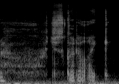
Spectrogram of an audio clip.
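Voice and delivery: a soft whisper to herself; whispered thought. Retold or imitated. Alone in the bathroom, whispering to herself. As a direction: breathe it out, barely voiced.

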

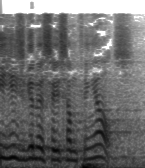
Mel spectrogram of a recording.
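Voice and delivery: ordinary talk

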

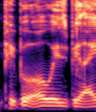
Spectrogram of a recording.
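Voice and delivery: usual speaking voice

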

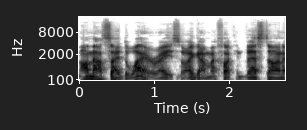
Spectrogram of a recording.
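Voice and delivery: usual speaking voice

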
